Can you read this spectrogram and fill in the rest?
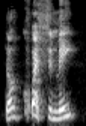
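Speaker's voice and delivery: loud, testy rebuke; barked order. A narrator's reading. Mister Payne pulling rank on the captain, barked order. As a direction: shut the captain down firmly. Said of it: "barked Mister Payne".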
